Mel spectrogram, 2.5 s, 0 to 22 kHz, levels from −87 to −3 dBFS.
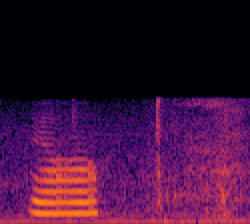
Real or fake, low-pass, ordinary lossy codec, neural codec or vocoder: real; 3.6 kHz; none; none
